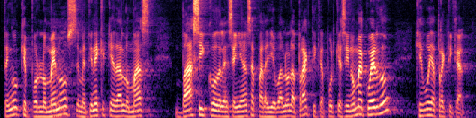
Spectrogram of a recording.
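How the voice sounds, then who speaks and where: A man's voice: medium pitch, fairly quick, fairly bright tone. A male pastor preaching a sermon in church, often asking the congregation questions and repeating key words for emphasis.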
